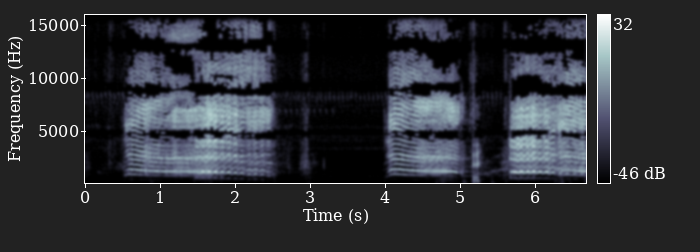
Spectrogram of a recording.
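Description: A Nigerian Dwarf goat gives long, wavering, nasal bleats with a shaky tremolo.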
